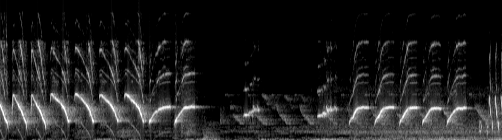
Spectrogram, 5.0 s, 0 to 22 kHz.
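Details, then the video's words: Singing canary used as a tutor for young birds: a series of loud downward-curving whistled notes about four per second, a short quiet gap, then more evenly spaced swoops, over a faint low hum. "Kicau Burung Kenari 123 II LUAR BIASA GACOR PANJANG Cocok untuk Masteran"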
